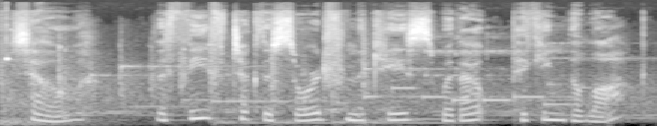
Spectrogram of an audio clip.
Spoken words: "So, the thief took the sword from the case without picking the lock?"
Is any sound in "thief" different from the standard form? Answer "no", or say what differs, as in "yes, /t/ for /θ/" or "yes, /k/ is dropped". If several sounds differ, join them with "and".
no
